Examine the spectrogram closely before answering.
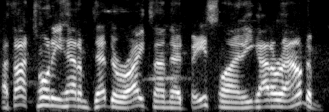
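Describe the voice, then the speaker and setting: A man's voice: sits high, fast, noisy background. A man working as a color commentator, giving conversational analysis during a live basketball broadcast.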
